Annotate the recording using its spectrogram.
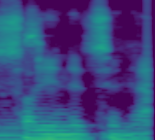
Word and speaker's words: Solzhenitsyn: Solzhenitsyn.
